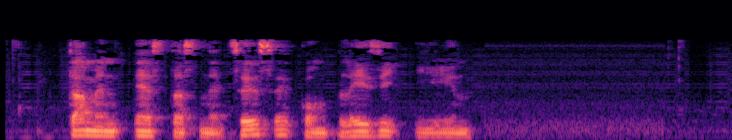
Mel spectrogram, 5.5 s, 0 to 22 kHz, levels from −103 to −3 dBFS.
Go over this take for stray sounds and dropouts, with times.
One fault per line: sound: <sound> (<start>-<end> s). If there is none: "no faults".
no faults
